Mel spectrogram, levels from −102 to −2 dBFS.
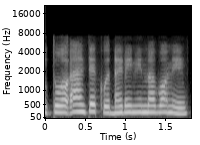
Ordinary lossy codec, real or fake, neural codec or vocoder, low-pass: none; fake; codec, 16 kHz, 0.5 kbps, FreqCodec, larger model; 7.2 kHz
